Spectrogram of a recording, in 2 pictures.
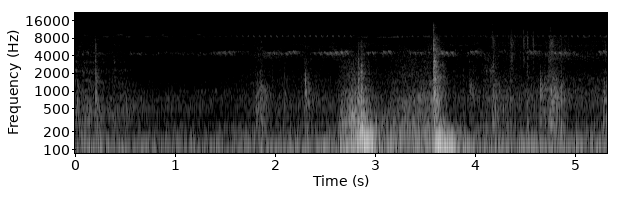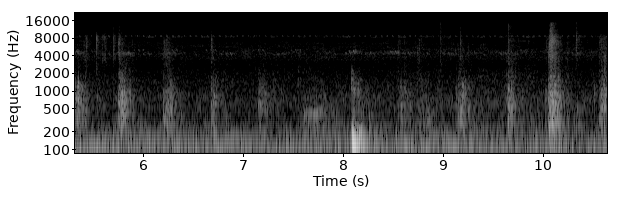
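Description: Crickets chirping in a steady high trill, with a few dull knocks and thumps of handling, about three seconds in, shortly after, and near the end.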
